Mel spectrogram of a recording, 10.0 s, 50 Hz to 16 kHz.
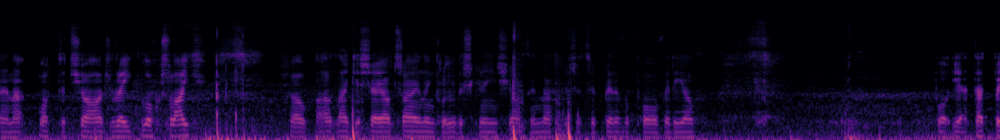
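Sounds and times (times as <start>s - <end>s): person breathing close to microphone: 2.1s - 2.8s, 7.2s - 8.0s.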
